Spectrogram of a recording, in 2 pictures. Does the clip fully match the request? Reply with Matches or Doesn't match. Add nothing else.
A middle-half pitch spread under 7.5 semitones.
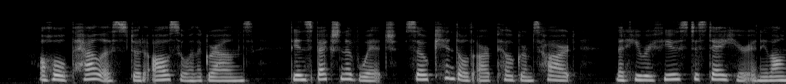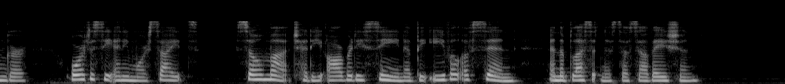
Matches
